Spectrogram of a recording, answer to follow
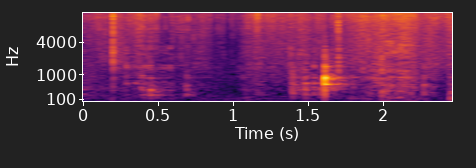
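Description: Bubble wrap crinkling and rustling with quick little crackles as a bubble-wrapped box is gripped and lifted out of a cardboard carton.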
